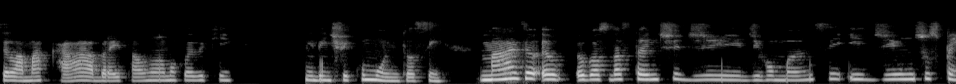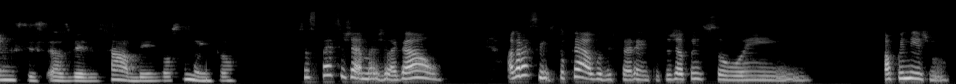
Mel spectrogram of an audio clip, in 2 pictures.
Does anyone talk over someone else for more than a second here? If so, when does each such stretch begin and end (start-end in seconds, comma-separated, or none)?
none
